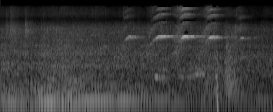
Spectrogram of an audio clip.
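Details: Guinea pigs being given guava: after a low steady hum, a run of high rising whistles begins halfway through, each with bright upper harmonics, about four squeals in quick succession.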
